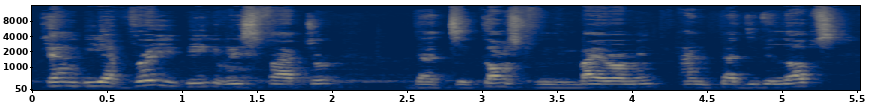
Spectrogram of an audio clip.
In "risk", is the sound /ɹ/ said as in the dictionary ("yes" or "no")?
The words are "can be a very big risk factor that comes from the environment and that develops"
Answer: yes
